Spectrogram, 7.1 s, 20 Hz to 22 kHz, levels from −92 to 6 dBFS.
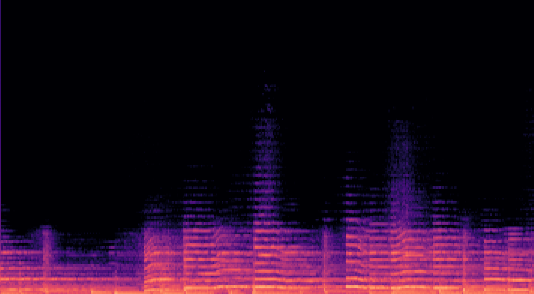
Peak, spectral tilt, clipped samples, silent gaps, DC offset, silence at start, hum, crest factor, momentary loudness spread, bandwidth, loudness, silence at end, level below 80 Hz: -2 dBFS; -8 dB/octave; under 0.1%; none; under 0.1%; 0 s; none; 16 dB; 9 LU; 6.4 kHz; -19 LUFS; 0 s; -38 dBFS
